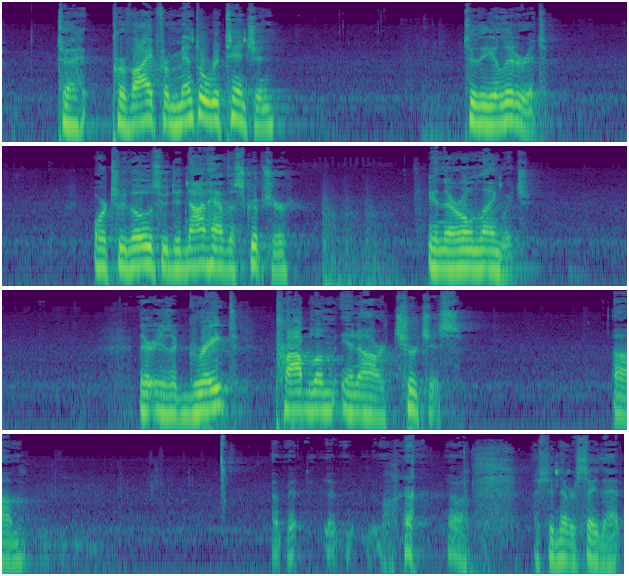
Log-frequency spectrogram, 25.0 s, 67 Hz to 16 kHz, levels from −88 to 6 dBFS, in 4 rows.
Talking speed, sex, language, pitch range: 85 wpm, male, English, 125-150 Hz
